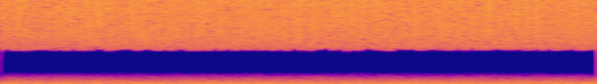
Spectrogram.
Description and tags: factory noise synthesized
Created with Audacity from white noise and various filters. Sounds like compressed air being released, combined with a low rumble.
hiss, air, industrial, rumble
